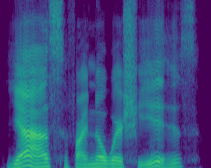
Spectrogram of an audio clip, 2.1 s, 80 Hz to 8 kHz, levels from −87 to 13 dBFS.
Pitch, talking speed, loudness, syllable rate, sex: 160 Hz, 200 wpm, -18 LUFS, 4.2 syllables/s, female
